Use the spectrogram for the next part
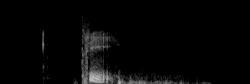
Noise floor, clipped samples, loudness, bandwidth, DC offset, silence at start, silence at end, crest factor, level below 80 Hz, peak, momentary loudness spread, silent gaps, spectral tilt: -67 dBFS; under 0.1%; -27 LUFS; 15 kHz; under 0.1%; 0.8 s; 0.85 s; 22 dB; -46 dBFS; -10 dBFS; 22 LU; none; -8 dB/octave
